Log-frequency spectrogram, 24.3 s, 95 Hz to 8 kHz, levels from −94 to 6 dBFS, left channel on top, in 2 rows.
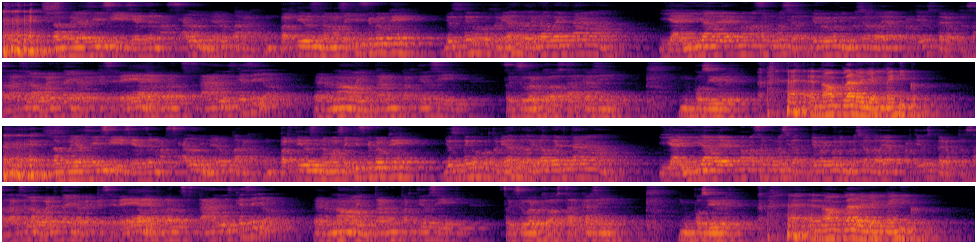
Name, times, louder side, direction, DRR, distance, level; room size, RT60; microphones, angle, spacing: voice 1, 0.0-0.6 21.7-23.6, left 2 dB, 85° left, 3 dB, 0.8 m, -30 dB
voice 2, 0.6-5.1 5.5-7.7 8.2-15.6 16.1-17.9 18.4-19.9 20.2-21.3 21.6-21.7, right 1 dB, 90° right, -2 dB, 1.7 m, -35 dB
8.7 x 5.8 x 4.2 m, 1.4 s
head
